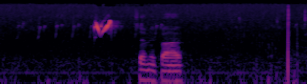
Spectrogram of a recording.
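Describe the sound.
A bird gives a quick, high chirp, then a couple of lower buzzy notes follow, over a faint steady hiss.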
